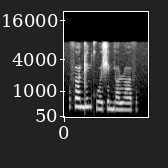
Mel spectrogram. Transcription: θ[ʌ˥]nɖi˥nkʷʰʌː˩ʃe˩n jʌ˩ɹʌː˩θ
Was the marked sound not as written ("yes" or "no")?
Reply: yes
